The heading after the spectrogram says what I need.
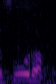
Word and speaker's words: فورك: ابن فورك. ابن فورق. هو فورق ينطق خطأ مولانا.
